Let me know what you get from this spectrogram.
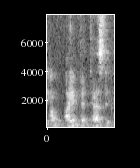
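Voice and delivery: low, lifeless delivery; low, half-hearted and passionless; unenthusiastic. Shown as a demonstration. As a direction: demonstrate saying it with no excitement. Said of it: "But don't say".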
